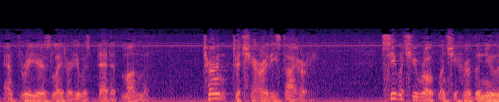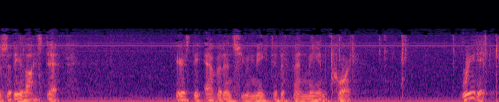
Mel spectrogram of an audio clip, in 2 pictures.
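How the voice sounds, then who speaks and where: An actor playing a haunted professor who confesses a past life as a soldier, in an intense, theatrical 1970s radio drama style. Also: male voice, low voice, lively intonation, normal speed, long pauses. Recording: muffled, noisy old radio broadcast with hum.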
